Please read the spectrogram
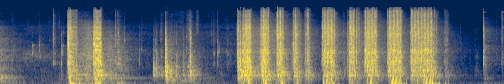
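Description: Cordless impact wrench hammering off old grille bolts in short bursts: two separate bursts, then a quick run of repeated bursts from about five seconds in.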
